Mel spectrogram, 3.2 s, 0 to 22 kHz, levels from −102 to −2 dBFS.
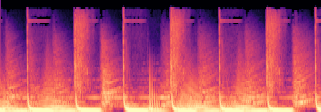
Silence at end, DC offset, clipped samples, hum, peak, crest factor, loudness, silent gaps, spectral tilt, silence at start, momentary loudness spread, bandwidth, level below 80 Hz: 0 s; under 0.1%; under 0.1%; none; 0 dBFS; 8 dB; -12 LUFS; none; -6 dB/octave; 0 s; 2 LU; 16 kHz; -10 dBFS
